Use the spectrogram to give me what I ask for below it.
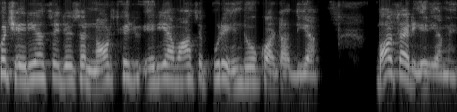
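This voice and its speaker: The man's speech shows ordinary pitch variation. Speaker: history professor. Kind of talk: lecture. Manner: halting, with filler sounds; mixes Hindi with English.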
